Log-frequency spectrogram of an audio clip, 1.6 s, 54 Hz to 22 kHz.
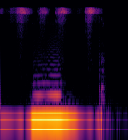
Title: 430. Mengatasi Suara Nging (Feedback) Google Meet ~ Mode Pendamping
